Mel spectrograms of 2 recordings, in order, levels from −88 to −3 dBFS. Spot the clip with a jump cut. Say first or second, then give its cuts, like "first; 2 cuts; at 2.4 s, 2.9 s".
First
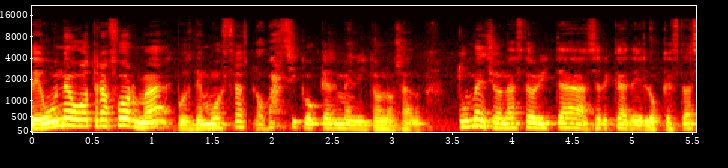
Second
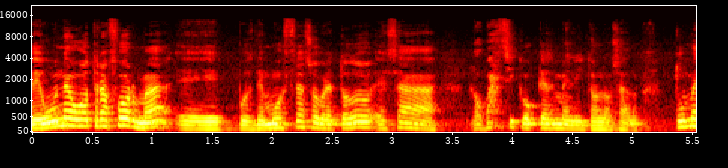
first; 2 cuts; at 1.2 s, 1.8 s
